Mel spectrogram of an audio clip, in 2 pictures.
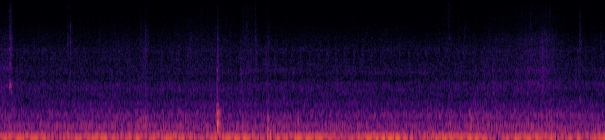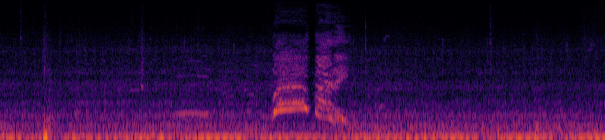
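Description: Outboard motor running steadily at low speed, with a few short knocks on the boat.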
